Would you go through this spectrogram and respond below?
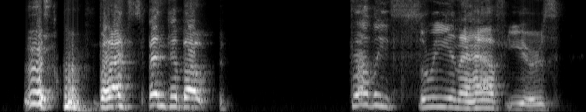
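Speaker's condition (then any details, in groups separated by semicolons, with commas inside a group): Cerebral palsy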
